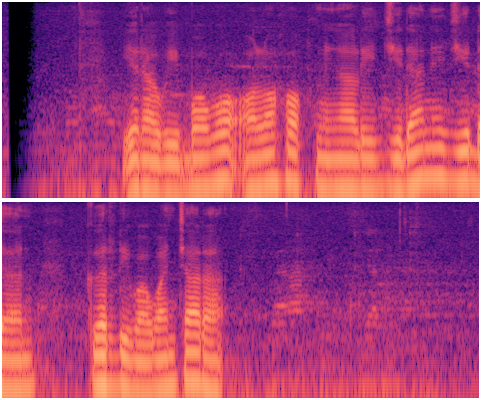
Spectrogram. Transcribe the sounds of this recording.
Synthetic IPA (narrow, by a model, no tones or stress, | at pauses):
ʔiɾawibɔwɔʔɔlɔɦɔk̚niŋalid͡ʒidanɛd͡ʒidan | kɨrdiwawaɲt͡ʃaɾa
